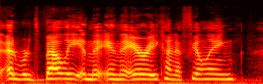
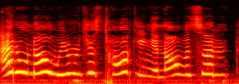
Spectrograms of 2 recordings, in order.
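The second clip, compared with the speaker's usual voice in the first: put-on high, raised voice of a rattled kid; hint of a worried boy, pitched up; lightly voiced upset boy; 10 semitones higher, faster than usual. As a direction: imitate a flustered son explaining. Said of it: "And Ricky's like".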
